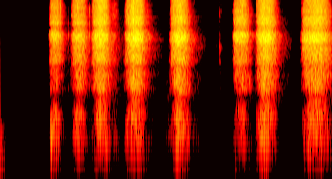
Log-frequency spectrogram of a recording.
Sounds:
Sniff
